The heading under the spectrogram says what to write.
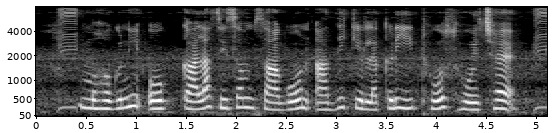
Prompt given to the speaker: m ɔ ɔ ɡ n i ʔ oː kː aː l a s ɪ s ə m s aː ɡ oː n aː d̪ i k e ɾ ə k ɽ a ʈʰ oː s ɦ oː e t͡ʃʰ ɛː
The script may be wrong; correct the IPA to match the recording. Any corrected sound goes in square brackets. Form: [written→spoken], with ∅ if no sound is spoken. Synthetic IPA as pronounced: m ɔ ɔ ɡ n i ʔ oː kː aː l a s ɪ s ə m s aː ɡ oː n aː d̪ i k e [ɾ→l] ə k ɽ [a→i] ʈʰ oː s ɦ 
